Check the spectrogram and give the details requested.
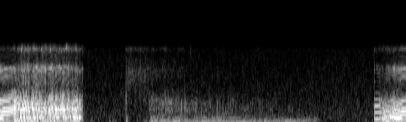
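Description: Loud harsh snores with a quieter breath out between them; loud snoring.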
